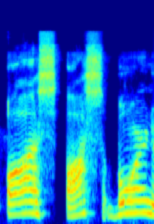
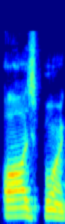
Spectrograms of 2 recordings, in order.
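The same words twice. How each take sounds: First: Osborne said with a hissed S, "OSS-born"; OSS pronunciation. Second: Osborne said with a buzzed Z, "OZ-born"; OZ pronunciation. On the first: Host checking a name's pronunciation, Osborne stretched as OSS-born. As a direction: draw out the OSS in Osborne, slowly. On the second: Host offering the other option, Osborne as OZ-born. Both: Shown as a demonstration. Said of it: "he spells his name funny".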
